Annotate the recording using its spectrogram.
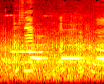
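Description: Electronic beeps from a child's battery-powered ride-on toy Mercedes: one longer higher beep, then a few shorter, lower beeps.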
